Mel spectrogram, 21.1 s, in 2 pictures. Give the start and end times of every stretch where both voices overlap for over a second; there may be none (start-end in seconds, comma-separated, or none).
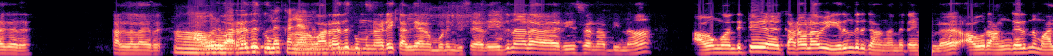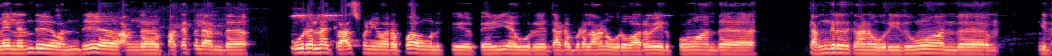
2.0-3.8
